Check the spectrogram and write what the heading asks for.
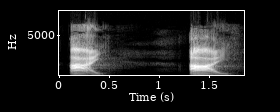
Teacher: eu é um ditongo oral o som sai pela boca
